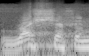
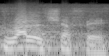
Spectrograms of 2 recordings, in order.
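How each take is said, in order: First: The L is silent, merged into the sh. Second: The L is pronounced before the sh. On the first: The speaker calls it right. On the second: The speaker calls it wrong.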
